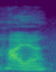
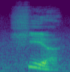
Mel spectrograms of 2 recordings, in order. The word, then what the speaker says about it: Hia: Hia, not Haya, Hia, like Kia.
